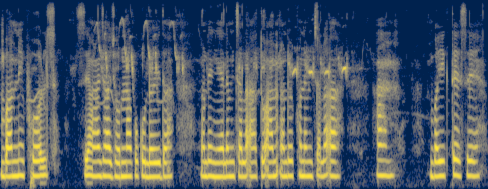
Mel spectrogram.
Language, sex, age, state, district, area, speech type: Santali, female, 18-30, West Bengal, Purulia, rural, spontaneous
